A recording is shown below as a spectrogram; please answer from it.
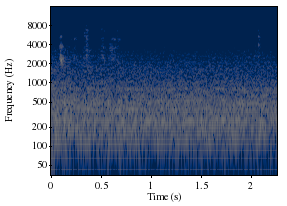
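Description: Near silence: faint room hiss, with a few soft paper ticks and rustles near the start as a paperback book is handled in the hands.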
